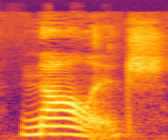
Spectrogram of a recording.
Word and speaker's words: knowledge: one's really important because if you know that the k is silent then you will never pronounce this word incorrectly you know that this is knowledge not knowledge knowledge I'm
